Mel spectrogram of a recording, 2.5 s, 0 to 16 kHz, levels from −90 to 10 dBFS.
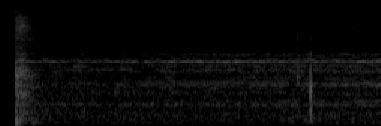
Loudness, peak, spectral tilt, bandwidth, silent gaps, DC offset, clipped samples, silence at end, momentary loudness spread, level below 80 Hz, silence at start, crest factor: -65 LUFS; -40 dBFS; -2 dB/octave; 11 kHz; none; under 0.1%; under 0.1%; 0 s; 9 LU; under -90 dBFS; 0.1 s; 26 dB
